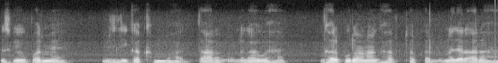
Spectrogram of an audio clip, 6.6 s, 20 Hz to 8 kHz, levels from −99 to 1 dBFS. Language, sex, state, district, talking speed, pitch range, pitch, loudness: Hindi, male, Jharkhand, Deoghar, 155 wpm, 160-175 Hz, 165 Hz, -17 LUFS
